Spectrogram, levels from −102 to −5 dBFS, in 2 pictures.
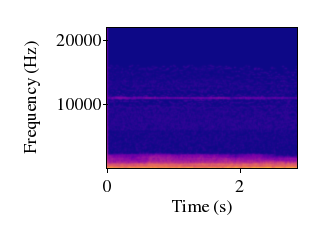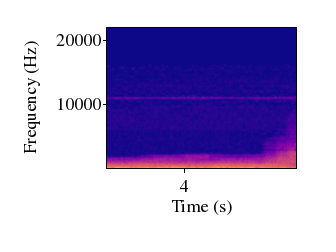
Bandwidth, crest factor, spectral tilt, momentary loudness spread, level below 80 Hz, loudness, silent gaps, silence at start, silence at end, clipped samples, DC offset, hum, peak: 2.7 kHz; 14 dB; -11 dB/octave; 4 LU; -30 dBFS; -35 LUFS; none; 0 s; 0 s; under 0.1%; under 0.1%; none; -14 dBFS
